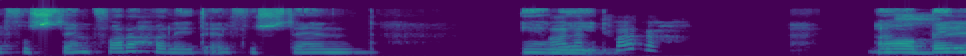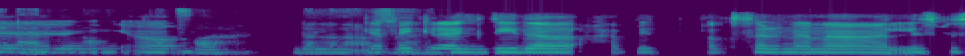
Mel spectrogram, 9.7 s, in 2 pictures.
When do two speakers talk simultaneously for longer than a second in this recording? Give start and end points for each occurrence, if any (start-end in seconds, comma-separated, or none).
4.4-5.8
